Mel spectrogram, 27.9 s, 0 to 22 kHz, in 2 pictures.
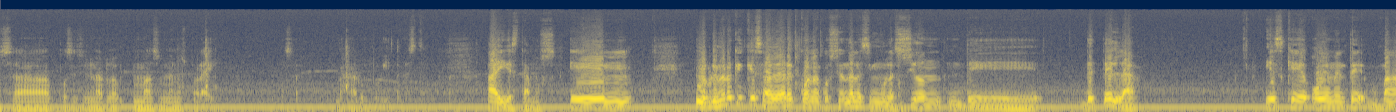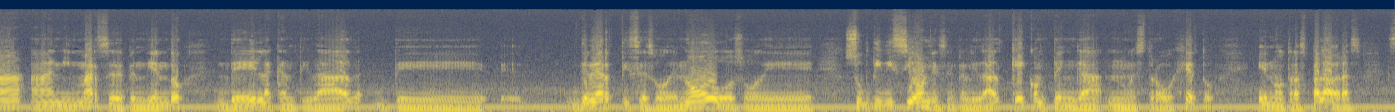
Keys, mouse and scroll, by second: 0.7-1.4 scroll up 1, 2.1-3.6 shift+middle drag, 3.6-4.1 shift+scroll up 1.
